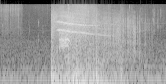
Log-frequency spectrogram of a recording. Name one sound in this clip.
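An explosion bursts with a loud rushing blast.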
